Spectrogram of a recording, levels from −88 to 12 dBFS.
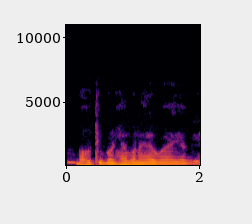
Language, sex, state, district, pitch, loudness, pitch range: Hindi, male, Jharkhand, Sahebganj, 135 Hz, -16 LUFS, 130-145 Hz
